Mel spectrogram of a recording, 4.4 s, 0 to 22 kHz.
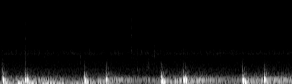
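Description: Slow heartbeat sound effect: four pairs of soft, low thumps, one pair about every 1.2 seconds.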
